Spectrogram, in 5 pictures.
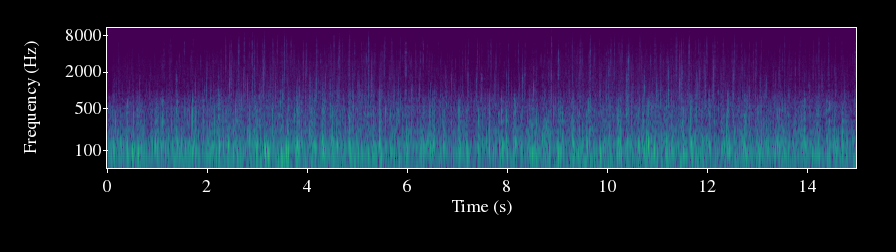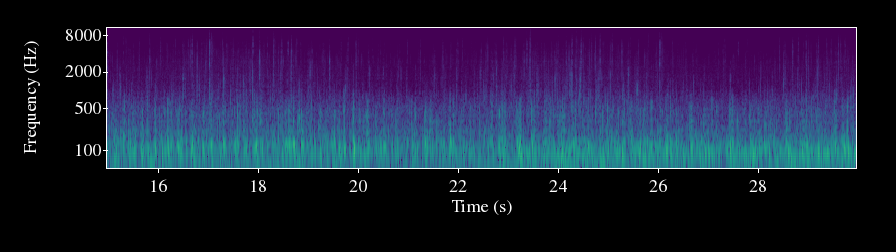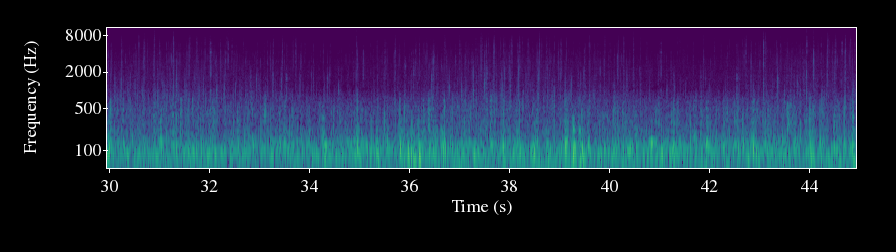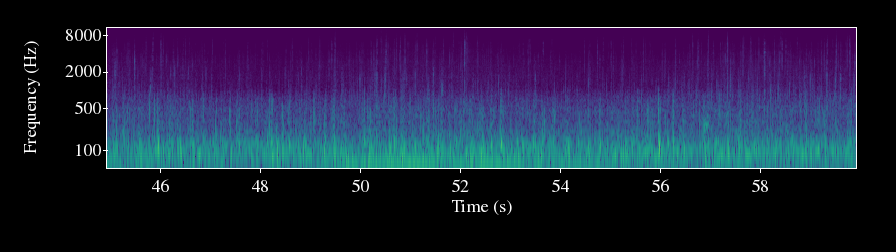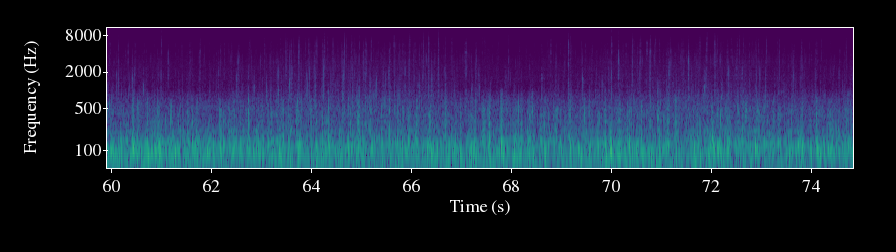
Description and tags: Lava loop
Heavy boiling, bubbling Lava.
Recorded using a heavy concoction of corn syrup, flour, and water over a gas stove.
boiling, cave, hot, Lava, bubbling, boil, fire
